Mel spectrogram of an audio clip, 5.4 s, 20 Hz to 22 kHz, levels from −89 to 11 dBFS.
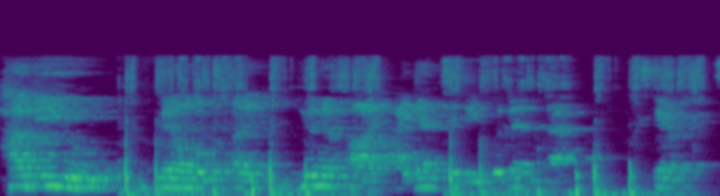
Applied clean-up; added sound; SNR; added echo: classical method WPE with log-MMSE.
